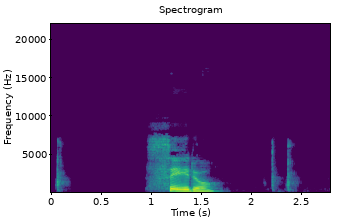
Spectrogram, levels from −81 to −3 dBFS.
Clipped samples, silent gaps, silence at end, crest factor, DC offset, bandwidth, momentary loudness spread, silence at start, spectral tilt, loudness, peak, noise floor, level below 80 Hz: under 0.1%; none; 1.15 s; 18 dB; under 0.1%; 7.8 kHz; 24 LU; 1 s; -5.5 dB/octave; -16 LUFS; -2 dBFS; -87 dBFS; -64 dBFS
